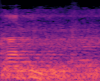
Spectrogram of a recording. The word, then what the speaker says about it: ঠাকুর: টেগর না, ঠাকুর। টেগরও বলে তো না, ওটা ইংরেজরা ঠাকুর উচ্চারণ করতে পারতো না, আচ্ছা তাই জন্য টেগর বলে দিল।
